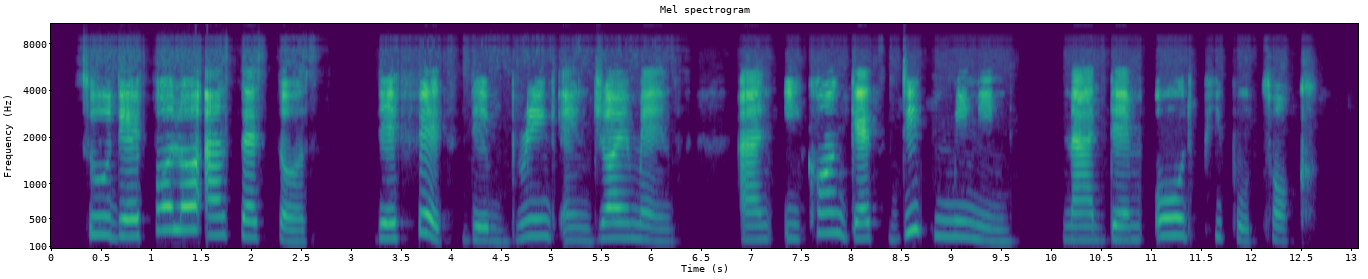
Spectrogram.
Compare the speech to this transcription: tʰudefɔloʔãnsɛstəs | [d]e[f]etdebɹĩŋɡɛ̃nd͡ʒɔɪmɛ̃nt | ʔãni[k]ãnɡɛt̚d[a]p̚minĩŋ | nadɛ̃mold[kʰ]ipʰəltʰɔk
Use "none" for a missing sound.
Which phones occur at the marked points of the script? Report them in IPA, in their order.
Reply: d, f, kʰ, i, pʰ

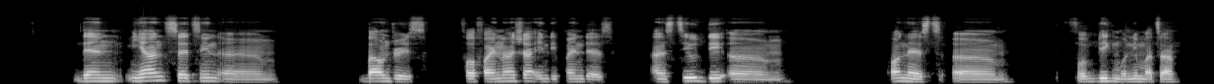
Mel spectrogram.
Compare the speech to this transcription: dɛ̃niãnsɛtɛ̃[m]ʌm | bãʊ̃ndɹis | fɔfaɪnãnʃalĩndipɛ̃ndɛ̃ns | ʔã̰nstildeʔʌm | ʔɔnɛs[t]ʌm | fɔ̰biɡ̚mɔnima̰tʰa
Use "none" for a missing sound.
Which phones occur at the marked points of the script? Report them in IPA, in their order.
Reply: n, t

